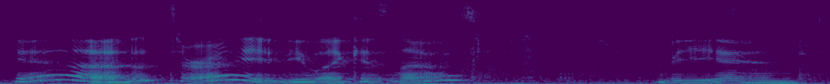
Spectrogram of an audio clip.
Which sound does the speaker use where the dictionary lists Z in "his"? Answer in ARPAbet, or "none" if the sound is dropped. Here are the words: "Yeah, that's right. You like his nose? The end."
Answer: Z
